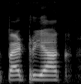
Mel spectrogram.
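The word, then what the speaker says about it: patriarch: तो पैट्रियार्क तो इसमें सी एच से लास्ट कर रहा है लेकिन इसका प्रोनाउंसिएशन क्या है, क, तो इसका प्लूरल बनेगा पैट्रियार्क्स।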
